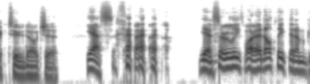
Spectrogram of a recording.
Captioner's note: laughs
